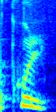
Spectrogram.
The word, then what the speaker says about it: cou: Because if you just said cou, like neck, C-O-U, and beaucoup, C-O-U-P, this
